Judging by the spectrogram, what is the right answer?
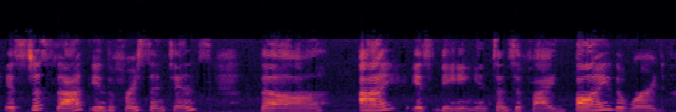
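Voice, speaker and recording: Woman teacher, slow and patient, asks students questions, slightly high voice, lo-fi recording. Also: a bit bright, slight background noise. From Philippines. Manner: explains slowly and repeats, asks students questions. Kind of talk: recorded grammar lesson.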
